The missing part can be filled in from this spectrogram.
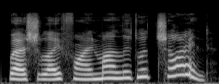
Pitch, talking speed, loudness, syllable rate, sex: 280 Hz, 190 wpm, -15 LUFS, 4.6 syllables/s, female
